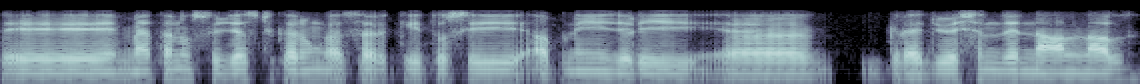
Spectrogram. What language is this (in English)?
Punjabi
